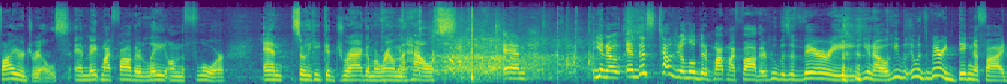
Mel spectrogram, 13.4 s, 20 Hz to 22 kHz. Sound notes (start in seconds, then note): 5.0 laughter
